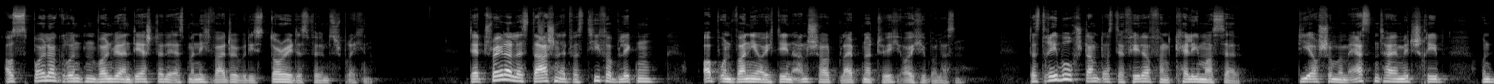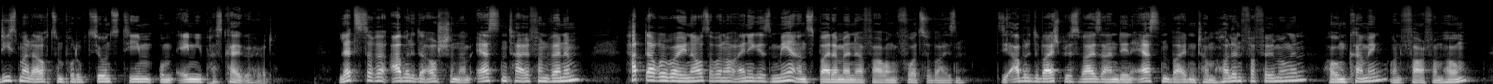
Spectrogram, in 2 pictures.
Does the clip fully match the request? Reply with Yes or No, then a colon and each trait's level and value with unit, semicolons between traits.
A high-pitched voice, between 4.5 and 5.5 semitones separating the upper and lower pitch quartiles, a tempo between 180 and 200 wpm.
No: low, 125 Hz; average, 5.0 semitones; average, 185 wpm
